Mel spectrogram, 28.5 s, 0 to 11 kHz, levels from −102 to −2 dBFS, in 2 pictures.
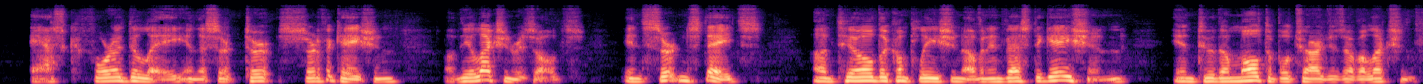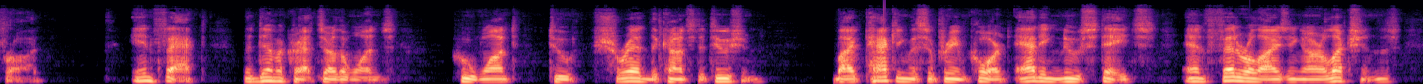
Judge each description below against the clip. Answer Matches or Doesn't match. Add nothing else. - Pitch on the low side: Matches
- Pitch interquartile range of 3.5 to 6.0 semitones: Matches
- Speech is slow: Matches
